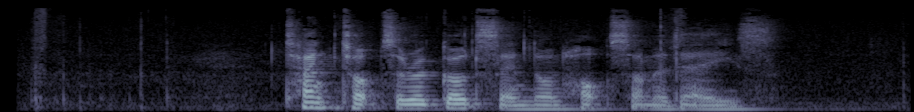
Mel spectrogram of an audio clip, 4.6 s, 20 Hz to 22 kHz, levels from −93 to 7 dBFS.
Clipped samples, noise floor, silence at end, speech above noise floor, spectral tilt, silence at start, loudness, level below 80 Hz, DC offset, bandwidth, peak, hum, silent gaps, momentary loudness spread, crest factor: under 0.1%; -67 dBFS; 0.7 s; 33 dB; -4.5 dB/octave; 0.15 s; -34 LUFS; -82 dBFS; under 0.1%; 16 kHz; -12 dBFS; none; none; 13 LU; 24 dB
